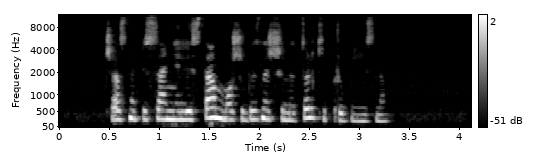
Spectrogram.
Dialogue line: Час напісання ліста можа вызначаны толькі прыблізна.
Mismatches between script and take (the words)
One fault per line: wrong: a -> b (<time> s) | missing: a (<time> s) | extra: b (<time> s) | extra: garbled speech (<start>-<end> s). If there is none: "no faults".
no faults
